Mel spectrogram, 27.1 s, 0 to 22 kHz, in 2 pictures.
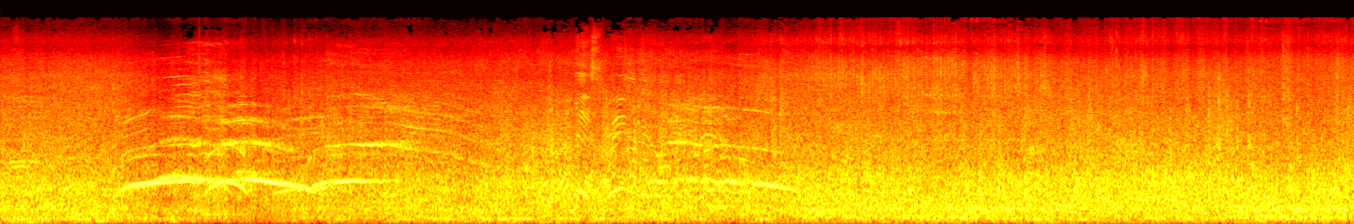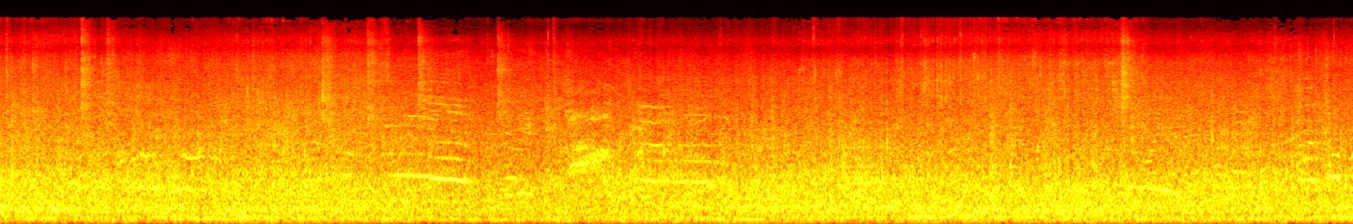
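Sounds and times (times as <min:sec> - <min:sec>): steady rushing noise: 0:00.0 - 0:27.0
people whooping and yelling: 0:01.1 - 0:05.2, 0:06.4 - 0:08.4, 0:16.8 - 0:21.2.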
